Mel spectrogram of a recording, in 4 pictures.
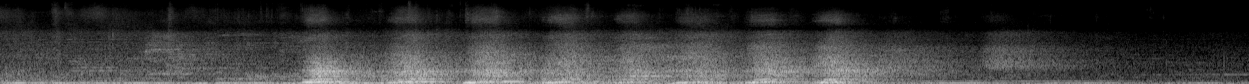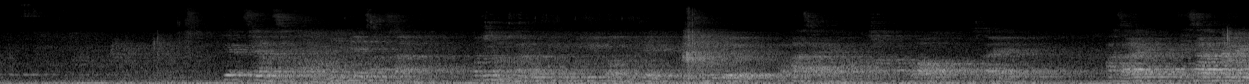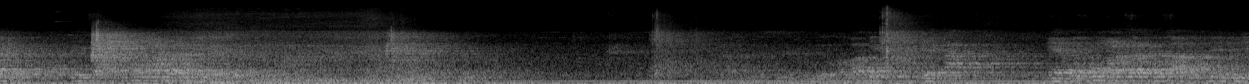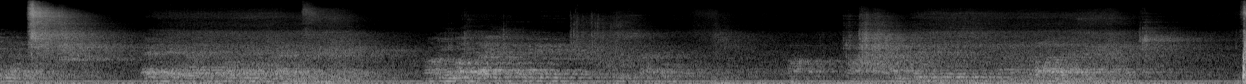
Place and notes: Fongshan, Kaohsiung - Da Dong Art Center
高雄市 (Kaohsiung City), 中華民國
